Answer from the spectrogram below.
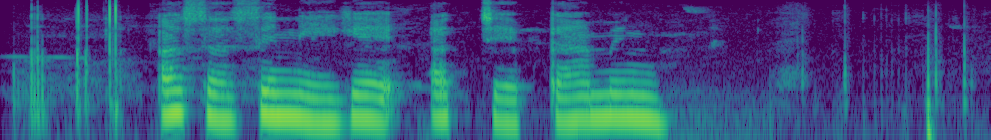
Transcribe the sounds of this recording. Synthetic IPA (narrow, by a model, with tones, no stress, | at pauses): a˦sa˨se˦ne˨ɣɛ˦a˦k̚t͡ʃɛ˨p̚ka˨˦me˦ŋ˨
